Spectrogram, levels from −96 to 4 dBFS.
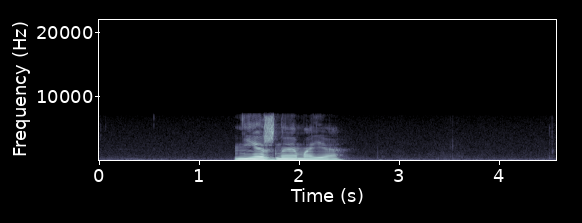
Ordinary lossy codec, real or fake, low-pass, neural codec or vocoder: none; real; 7.2 kHz; none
